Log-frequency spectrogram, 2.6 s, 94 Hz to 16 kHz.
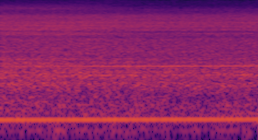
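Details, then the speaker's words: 3D-printed Open RC F1 car electronics first power-up after binding transmitter and receiver: steady high-pitched whir with hiss, the small cooling fan spinning unusually fast, which the builder finds a little worrisome. "the fan spins pretty pretty fast which is little worrisome we'll see how that goes but"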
